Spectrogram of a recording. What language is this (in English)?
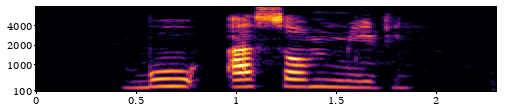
Igbo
